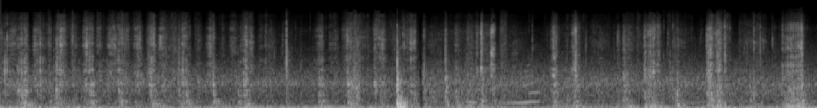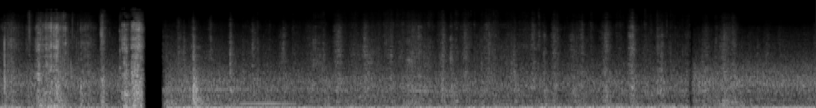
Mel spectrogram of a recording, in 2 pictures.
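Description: Old flaking paint being scraped and picked off a painted boat deck by hand, with quick, irregular scratchy strokes of a scraper over the hull surface. After a short break about ten seconds in, a steady low background rumble continues with only occasional scrapes.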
